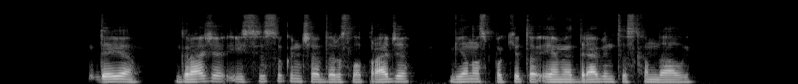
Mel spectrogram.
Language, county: Lithuanian, Kaunas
